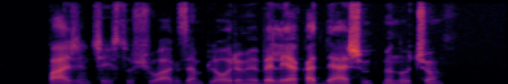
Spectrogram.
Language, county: Lithuanian, Kaunas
